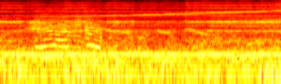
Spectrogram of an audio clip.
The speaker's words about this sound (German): Gebannt sahen die drei Fragezeichen auf dem Bildschirm zu, wie die Kapsel landete und im selben Moment an den Stahltrossen auf dem künstlichen Mars aufsetzte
